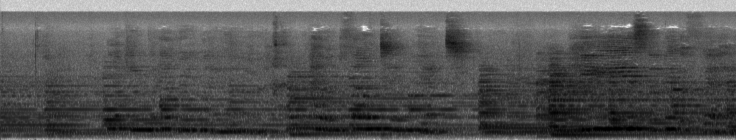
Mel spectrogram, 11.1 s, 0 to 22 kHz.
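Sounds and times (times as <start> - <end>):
slow jazz piano: 0.0 - 11.0.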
